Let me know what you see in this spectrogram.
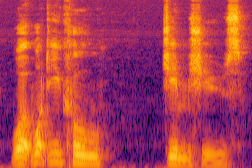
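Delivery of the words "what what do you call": ordinary talk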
